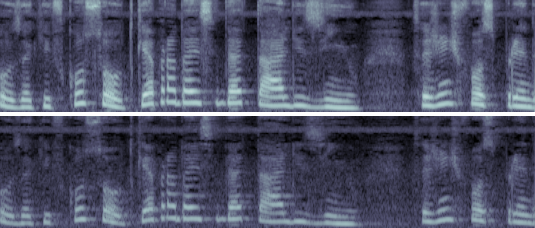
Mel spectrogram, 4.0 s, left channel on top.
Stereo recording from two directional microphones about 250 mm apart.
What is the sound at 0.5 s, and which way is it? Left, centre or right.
A woman's voice, left.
